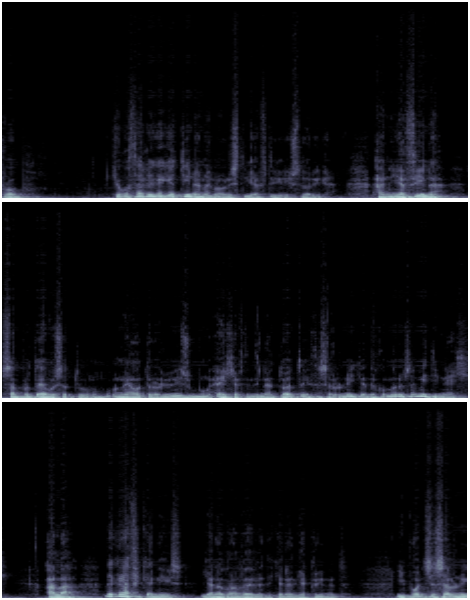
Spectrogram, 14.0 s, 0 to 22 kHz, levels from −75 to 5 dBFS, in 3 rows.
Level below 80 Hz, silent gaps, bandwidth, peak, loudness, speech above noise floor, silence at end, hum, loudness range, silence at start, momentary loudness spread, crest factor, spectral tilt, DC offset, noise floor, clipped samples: -38 dBFS; none; 12 kHz; -6 dBFS; -23 LUFS; 27 dB; 0 s; none; 2 LU; 0 s; 12 LU; 16 dB; -8 dB/octave; under 0.1%; -48 dBFS; under 0.1%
